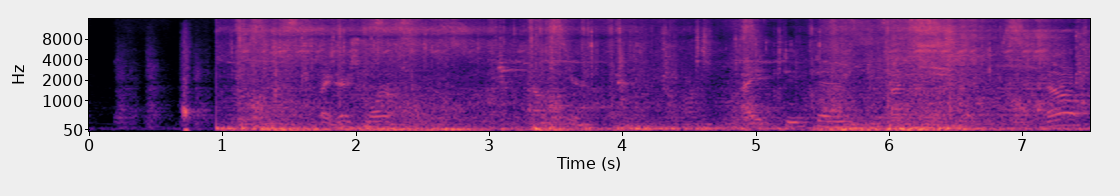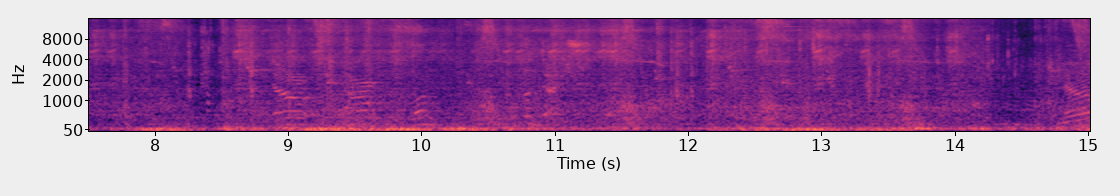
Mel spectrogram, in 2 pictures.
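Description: Game combat sounds clash and blast rapidly.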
